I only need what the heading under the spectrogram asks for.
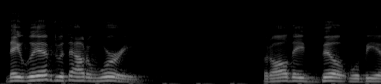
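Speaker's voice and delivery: loud, rising, impassioned pulpit voice; preaching at full force. Acted. Pastor warning his church about empty lives, preaching loud and impassioned. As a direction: drive it home to the congregation.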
